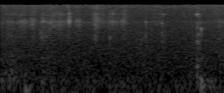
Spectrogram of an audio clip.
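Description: Near silence: room tone with faint rustling and a few soft ticks.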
